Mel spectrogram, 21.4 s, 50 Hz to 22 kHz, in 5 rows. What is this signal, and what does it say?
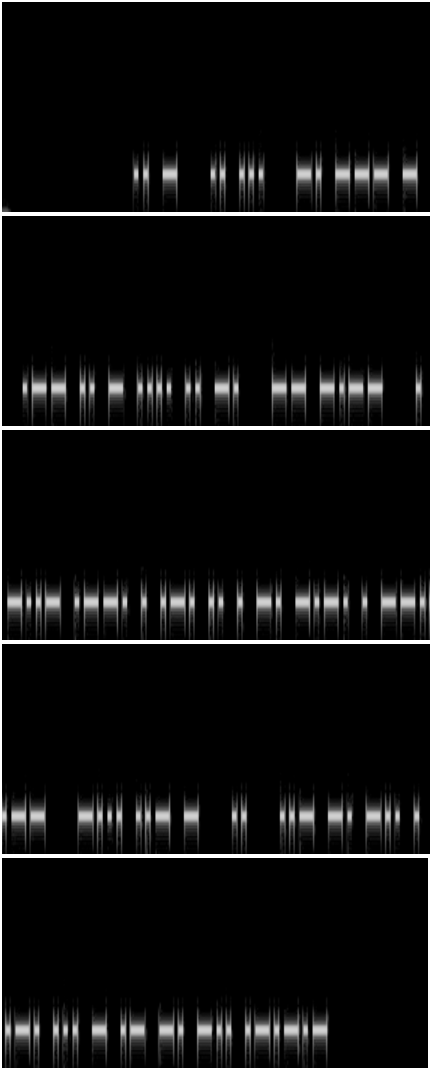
Morse code, heard as a keyed tone, about 25 wpm, 700 Hz. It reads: IT IS NOT WITHIN MY EXPERIENCE, BUT I UNDERSTAND.
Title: Sentences from Top 1000 Words - Review Part 4 - 25wpm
